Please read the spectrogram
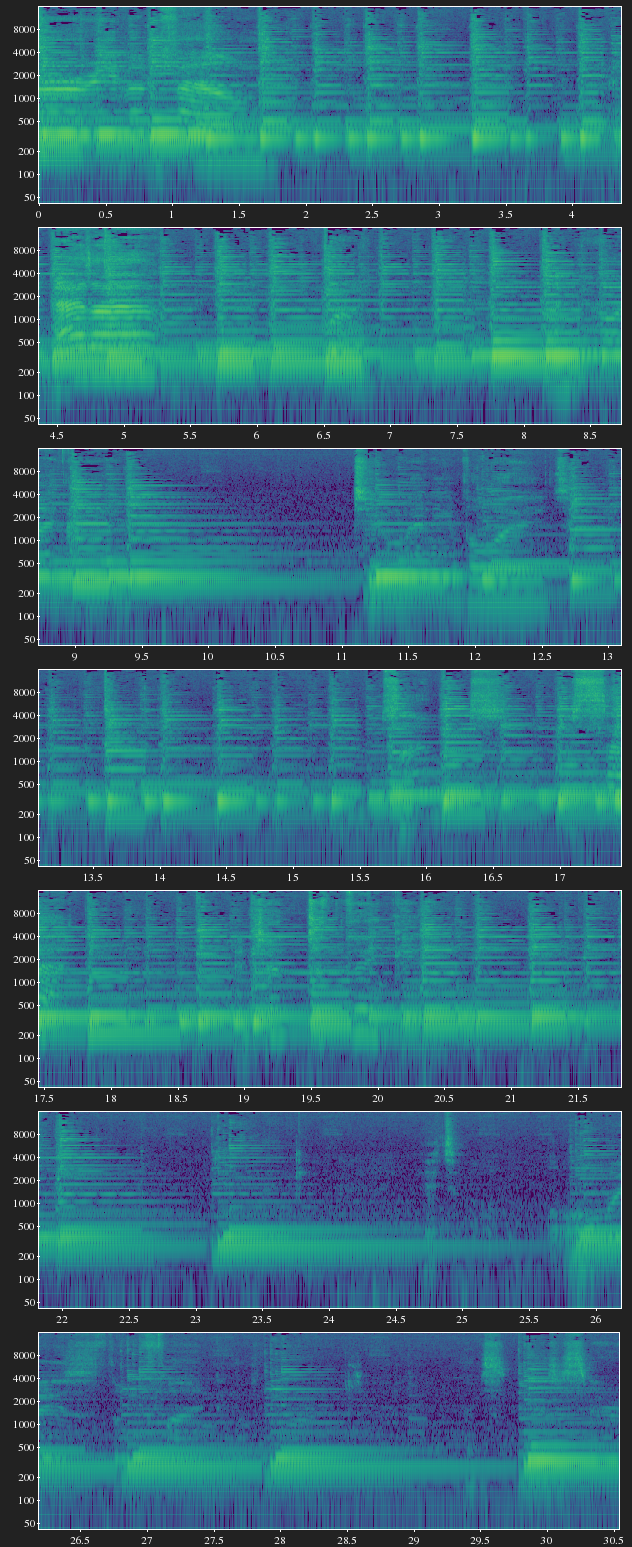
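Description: Ukulele strummed in chords. The chords ring out and fade about ten seconds in, then the strumming starts again. Later the chords are struck singly, a second or so apart, and left to ring.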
